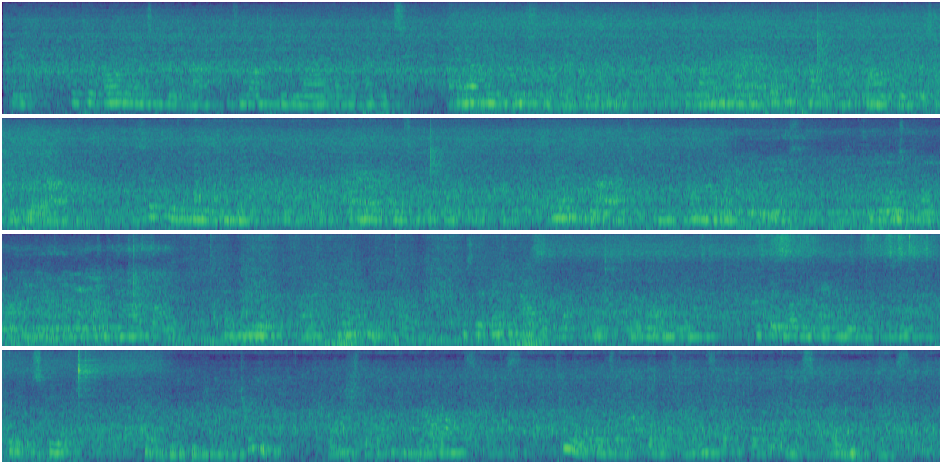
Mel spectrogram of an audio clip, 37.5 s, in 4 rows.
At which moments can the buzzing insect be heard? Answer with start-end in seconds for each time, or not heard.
4.4-29.8.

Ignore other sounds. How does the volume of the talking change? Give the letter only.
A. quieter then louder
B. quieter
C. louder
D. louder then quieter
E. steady
E.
